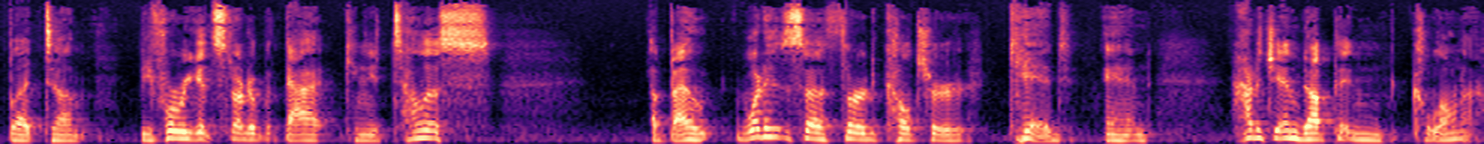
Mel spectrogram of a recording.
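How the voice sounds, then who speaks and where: A man's voice: on the high side, a little slow, warm tone. A man hosting an interview in his office, asking friendly questions. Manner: friendly questioning, short backchannels. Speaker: host. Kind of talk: casual interview.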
